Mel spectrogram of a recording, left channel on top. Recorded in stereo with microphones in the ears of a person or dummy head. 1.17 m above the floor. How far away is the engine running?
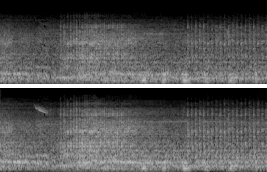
About 1.5 m.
